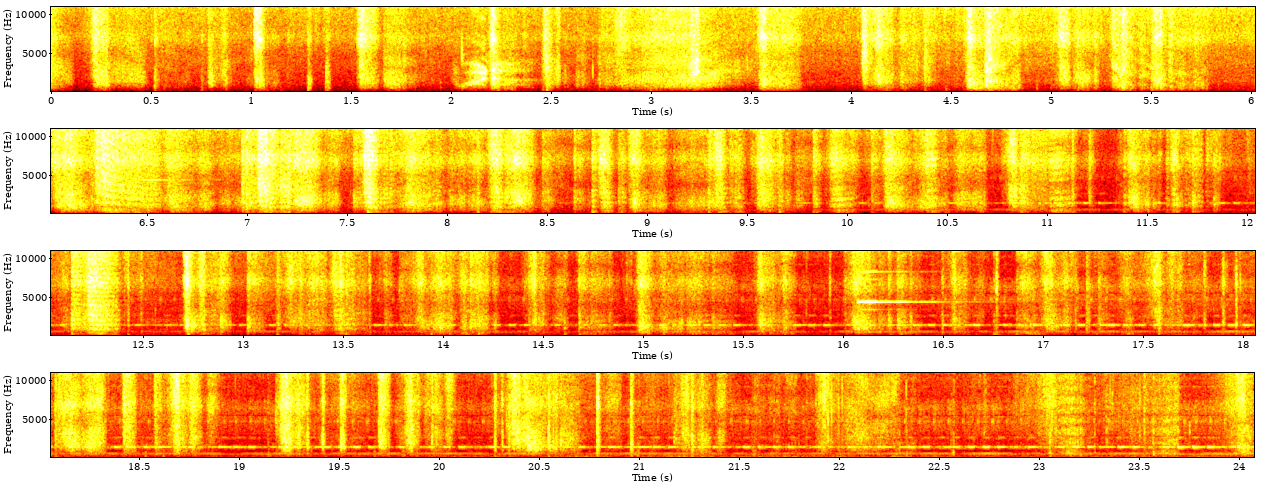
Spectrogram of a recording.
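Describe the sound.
Running footsteps heading onto a grassy slope: many quick, soft footfalls in a steady rhythm through the first half, then giving way to steadier tonal sounds.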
